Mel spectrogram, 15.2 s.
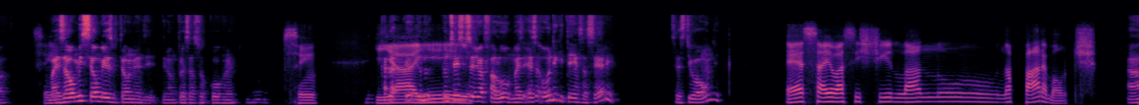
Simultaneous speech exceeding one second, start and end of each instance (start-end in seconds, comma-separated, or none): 5.1-6.3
